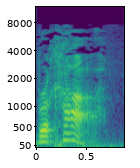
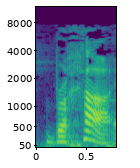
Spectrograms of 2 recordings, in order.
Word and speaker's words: bracha: And the Hebrew is pronounced bracha. B-E-R-A-K-A-H would be the correct spelling because it doesn't have a C-H or a chet in there.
